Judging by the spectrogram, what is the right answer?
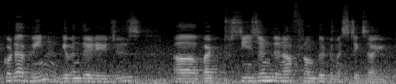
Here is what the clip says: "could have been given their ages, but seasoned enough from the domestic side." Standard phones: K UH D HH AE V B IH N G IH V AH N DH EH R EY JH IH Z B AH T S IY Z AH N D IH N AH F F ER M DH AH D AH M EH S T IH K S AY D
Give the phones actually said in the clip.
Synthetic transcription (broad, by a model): K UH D HH AE V B IH N G IH V AH N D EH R EY JH IH Z B AH T S IY Z AH N D IH N AH F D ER M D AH D AH M EH S T IH K S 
